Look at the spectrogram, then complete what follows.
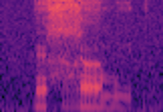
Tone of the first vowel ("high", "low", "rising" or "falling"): falling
